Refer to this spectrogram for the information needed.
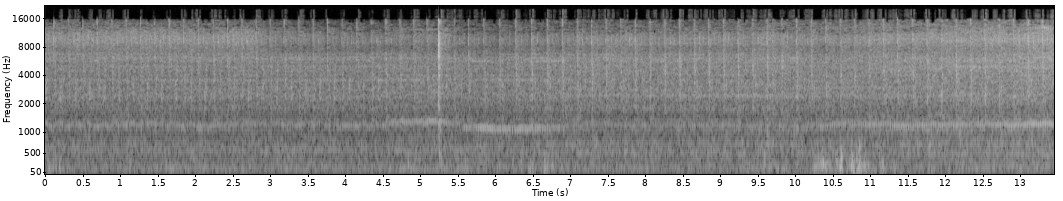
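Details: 1998 Range Rover P38 V8 at idle: a heavy, somewhat uneven tick tracking engine speed, still at valve speed. Likely valve train, but the exact source is unconfirmed.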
